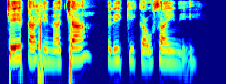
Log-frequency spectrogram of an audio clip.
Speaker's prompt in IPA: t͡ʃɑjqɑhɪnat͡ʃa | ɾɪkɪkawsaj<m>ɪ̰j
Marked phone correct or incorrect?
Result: incorrect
